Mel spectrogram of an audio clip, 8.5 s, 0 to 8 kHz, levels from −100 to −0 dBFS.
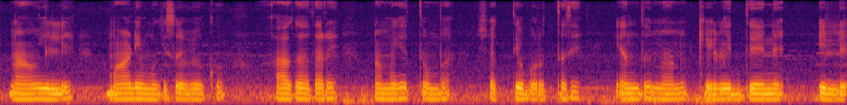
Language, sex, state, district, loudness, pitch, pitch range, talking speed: Kannada, male, Karnataka, Mysore, -21 LUFS, 115 Hz, 115-120 Hz, 90 wpm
